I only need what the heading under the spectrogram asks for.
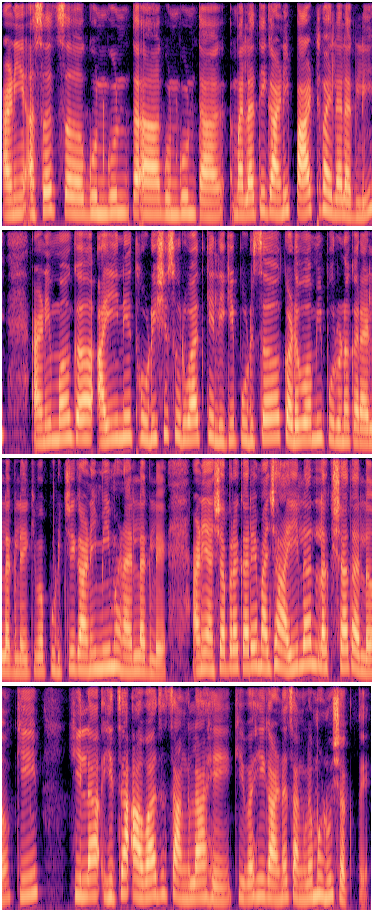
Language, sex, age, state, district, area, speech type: Marathi, female, 30-45, Maharashtra, Pune, urban, spontaneous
